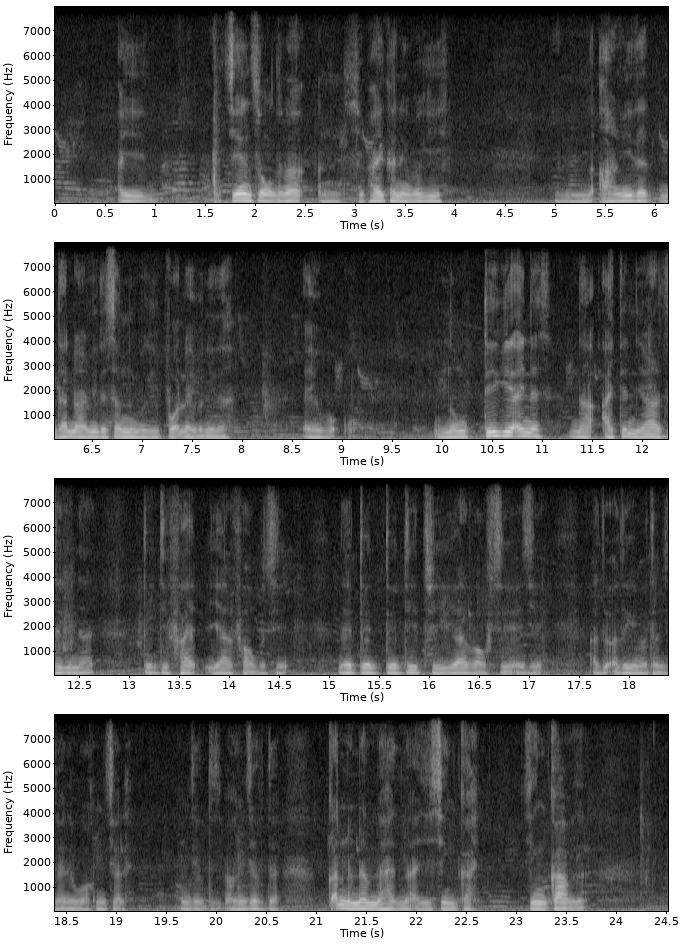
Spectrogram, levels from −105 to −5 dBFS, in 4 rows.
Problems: background sounds at intervals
